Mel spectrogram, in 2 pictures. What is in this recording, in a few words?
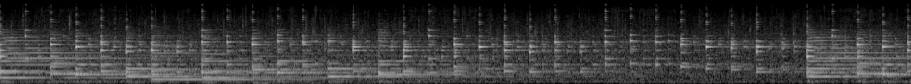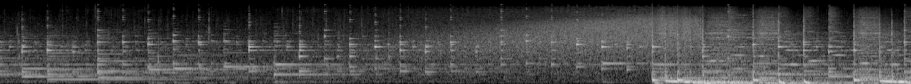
Cryfield (Instrumental); friday night funkin vs. gorefield v2 ost 2024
